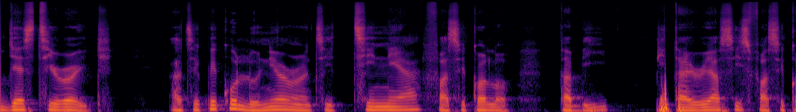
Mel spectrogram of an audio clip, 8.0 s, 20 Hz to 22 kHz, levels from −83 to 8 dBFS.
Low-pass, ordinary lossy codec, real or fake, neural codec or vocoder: none; none; fake; autoencoder, 48 kHz, 128 numbers a frame, DAC-VAE, trained on Japanese speech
